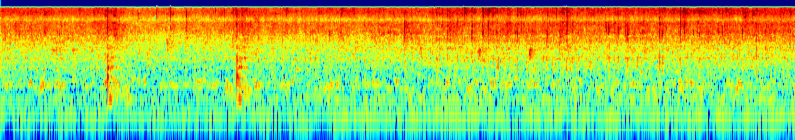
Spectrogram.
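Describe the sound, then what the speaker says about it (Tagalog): String beans sizzle and fry in a pan as a little water is added for simmering, a steady crackling hiss with two brief clattering stirs near the start. "Lagyan natin ng konting tubig. Pampakulo lang."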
